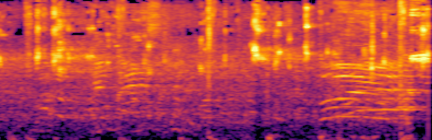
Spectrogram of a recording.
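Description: A basketball being dribbled on a hardwood court during live play, with indistinct voices and arena noise underneath.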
